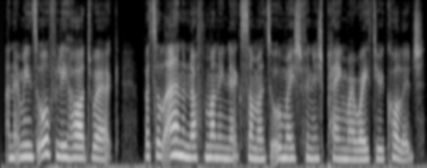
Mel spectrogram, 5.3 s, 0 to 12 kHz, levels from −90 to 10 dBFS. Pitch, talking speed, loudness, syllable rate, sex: 220 Hz, 235 wpm, -18 LUFS, 6.2 syllables/s, female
